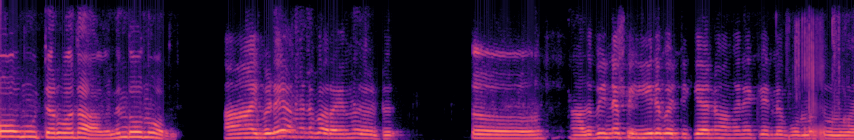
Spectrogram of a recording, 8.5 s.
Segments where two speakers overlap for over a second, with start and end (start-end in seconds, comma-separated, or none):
none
